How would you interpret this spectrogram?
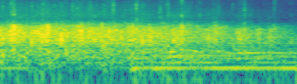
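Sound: audience applauding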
